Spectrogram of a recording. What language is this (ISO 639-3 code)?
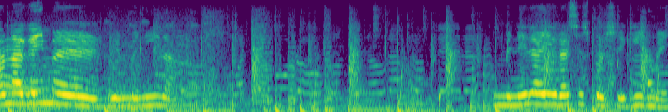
spa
